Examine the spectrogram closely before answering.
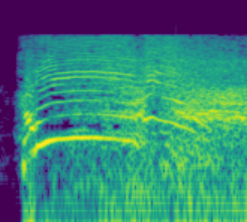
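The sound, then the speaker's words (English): A crowd of devotees shouts "Haribol" together as a welcome: one loud, sustained chant of many voices in unison that swells at the start and holds steady to the end. “No, I think actually you learned this Haribol, Haribol, Haribol from the Chaupati devotees. But I didn't see them do like that. That was like little kids. Let's have a serious welcome.”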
